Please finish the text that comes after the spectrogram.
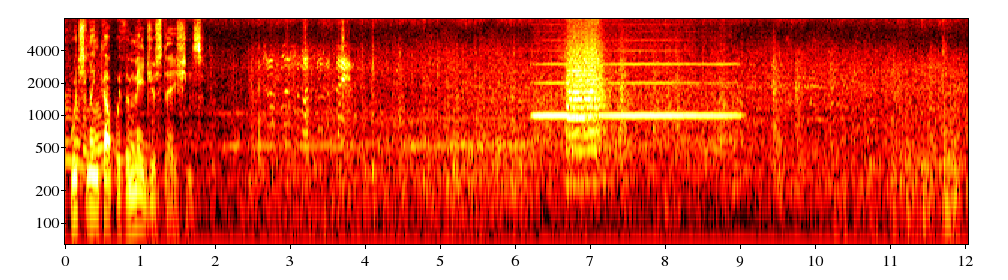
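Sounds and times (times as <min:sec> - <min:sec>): train rumbling: 0:00.0 - 0:12.0
high steady tone: 0:06.2 - 0:09.1
train horn blast: 0:06.2 - 0:09.1.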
